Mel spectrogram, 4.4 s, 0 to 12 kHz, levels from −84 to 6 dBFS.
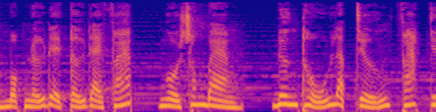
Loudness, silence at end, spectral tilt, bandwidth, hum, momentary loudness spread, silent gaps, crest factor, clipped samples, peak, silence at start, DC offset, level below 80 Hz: -16 LUFS; 0 s; -5.5 dB/octave; 11.5 kHz; none; 6 LU; none; 14 dB; under 0.1%; -2 dBFS; 0 s; under 0.1%; -40 dBFS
